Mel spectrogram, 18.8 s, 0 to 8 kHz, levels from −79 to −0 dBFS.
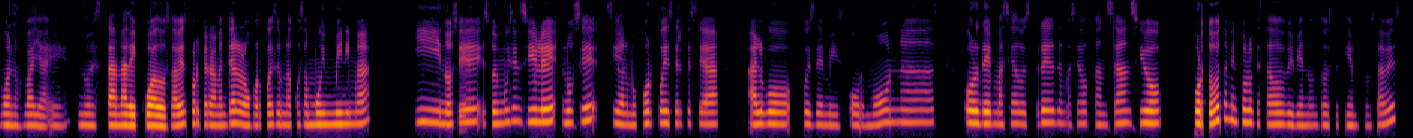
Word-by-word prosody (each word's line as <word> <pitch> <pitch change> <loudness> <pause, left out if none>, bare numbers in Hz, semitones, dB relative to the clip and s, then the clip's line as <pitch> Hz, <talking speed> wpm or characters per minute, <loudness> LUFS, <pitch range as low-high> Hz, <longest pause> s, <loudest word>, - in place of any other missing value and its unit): bueno, 195 -2 -1
vaya, 190 -2 -2
eh, 185 +3 -11
no 195 -1 -3
es 190 -1 -9
tan 195 0 +2
adecuado, 185 -1 +7
¿sabes? 190 +4 +2
Porque 220 -2 -2
realmente 190 +2 -1
a - - +4
lo 210 -2 +3
mejor 190 0 -3
puede 200 +2 -1
ser 205 -1 -3
una 195 -1 -4
cosa 200 0 -6
muy 205 0 +3
mínima 210 +3 +1 0.6
y 240 -1 -1
no 210 -1 +2
sé, 245 +2 -1
estoy 215 0 -1
muy 230 +2 -3
sensible. 250 0 +4
No 230 0 -1
sé 260 +4 0
si 225 -2 -5
a 205 - +1
lo - - -4
mejor 210 +3 -2
puede 225 0 +1
ser 215 -1 -9
que 220 - -12
sea 210 0 -2 0.4
algo, 210 0 +1
pues, 210 -2 -3
de 200 -1 -5
mis 190 -2 -8
hormonas 235 +5 -5 0.3
o 230 -1 +6
demasiado 215 0 0
estrés, 230 +3 -2
demasiado 215 -1 -10
cansancio 225 +2 0 0.4
por 225 -1 +7
todo 230 +6 +5
también, 280 -4 -4
todo 240 - +3
lo 235 - +1
que 220 - -13
he - - -22
estado 205 0 -1
viviendo 190 -1 -5
en 190 0 -13
todo 195 0 -6
este 190 0 -14
tiempo, 185 0 -10
¿sabes? 220 +10 -5
210 Hz, 190 wpm, -25 LUFS, 195-230 Hz, 0.6 s, adecuado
